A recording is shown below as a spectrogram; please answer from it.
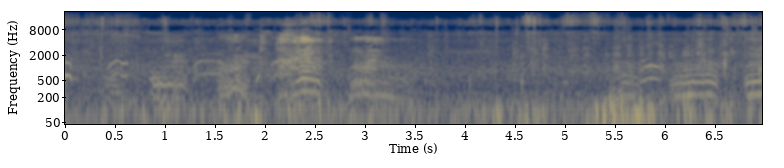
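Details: Eight German Shepherd puppies with their mother whine throughout, overlapping squeaky arched whimpers, some higher and some lower, steady over a low rumbling background with a little fuss and shuffling.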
